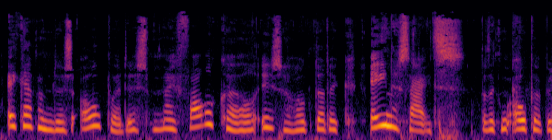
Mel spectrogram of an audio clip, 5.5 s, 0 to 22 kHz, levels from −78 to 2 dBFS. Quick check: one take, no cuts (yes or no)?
no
